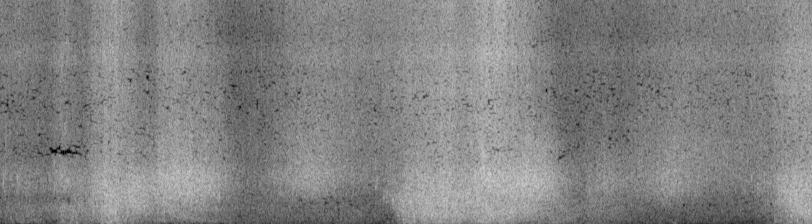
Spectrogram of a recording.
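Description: Small sea waves breaking on a pebble beach, the surf rising and falling in three surges roughly four seconds apart: one about a second in, one midway and one starting near the end.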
